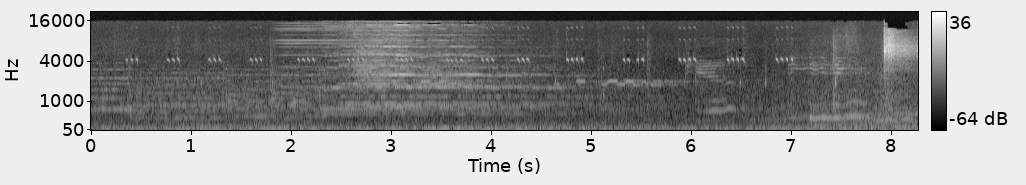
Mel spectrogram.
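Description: Slow, sustained music tones with crickets chirping steadily about twice a second, each chirp a quick run of high pulses, as a night ambience. The chirping stops near the end.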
